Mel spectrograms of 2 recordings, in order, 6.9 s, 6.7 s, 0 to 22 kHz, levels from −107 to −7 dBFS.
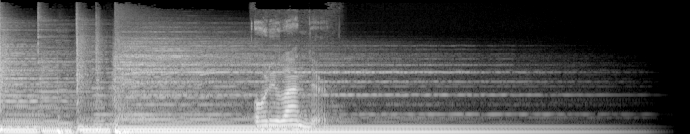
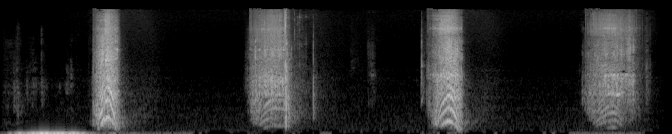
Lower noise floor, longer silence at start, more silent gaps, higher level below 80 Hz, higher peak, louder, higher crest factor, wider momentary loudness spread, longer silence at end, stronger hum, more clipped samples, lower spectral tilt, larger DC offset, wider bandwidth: second, -59 dBFS vs -85 dBFS; about the same, 0 s vs 0.1 s; neither; first, -20 dBFS vs -54 dBFS; first, -2 dBFS vs -8 dBFS; first, -16 LUFS vs -32 LUFS; second, 14 dB vs 30 dB; about the same, 17 LU vs 18 LU; first, 1.15 s vs 0.35 s; neither; neither; first, -6.5 dB/octave vs 1 dB/octave; neither; second, 13.5 kHz vs 17 kHz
